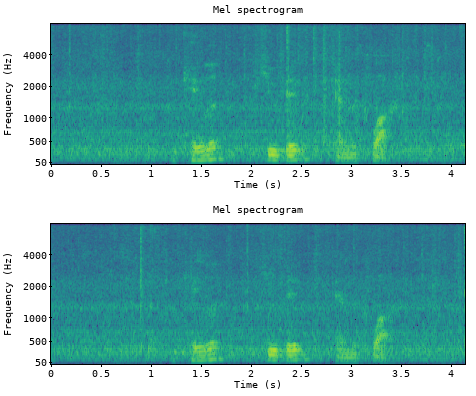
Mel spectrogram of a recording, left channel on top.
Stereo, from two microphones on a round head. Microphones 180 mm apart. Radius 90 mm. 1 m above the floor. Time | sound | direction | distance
1.2 | a man speaking | 75° left (ahead or behind) | 2.5 m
